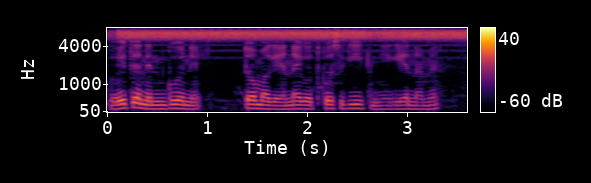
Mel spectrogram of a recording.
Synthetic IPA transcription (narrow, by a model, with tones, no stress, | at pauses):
ko˨i˦te˦ne˨nɡo˦ne˨ | to˦ma˨kɛ˨nɛ˦kotko˦si˦ki˦kni˨kena˨mɛ˦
